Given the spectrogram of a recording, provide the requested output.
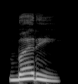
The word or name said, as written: ಭೇರಿ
